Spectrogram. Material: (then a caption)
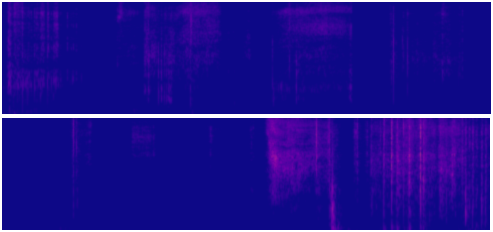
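Glossy paper. Long white-painted nails and fingertips squeeze, rub and turn the glossy printed pages of a large open hardcover book about the underwater world, with its solid stack of pages. Soft, bright papery crinkles and swishes come in irregular bursts separated by near-silent pauses. A louder, denser stretch of crackling rustle closes the clip.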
